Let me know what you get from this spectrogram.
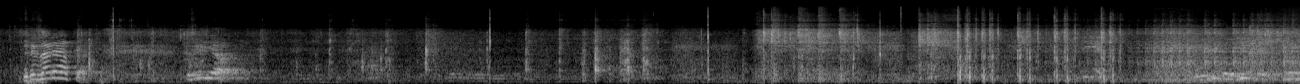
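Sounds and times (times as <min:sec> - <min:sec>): rapid airsoft gunfire: 0:07.6 - 0:13.0.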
